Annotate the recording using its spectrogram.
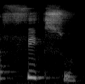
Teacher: o X ele não tem o som do sh, ele tem som de x, sai o K e o S, o som de KS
